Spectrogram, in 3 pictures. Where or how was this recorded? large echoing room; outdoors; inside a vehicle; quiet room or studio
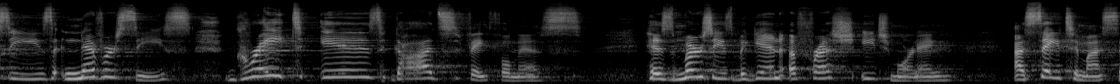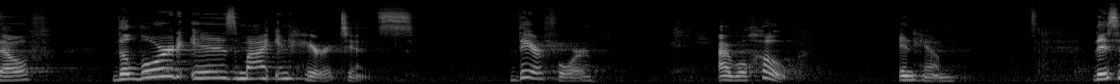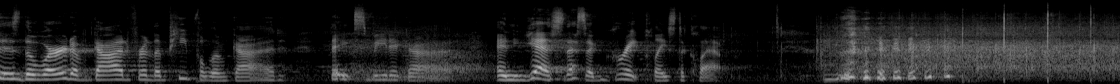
large echoing room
